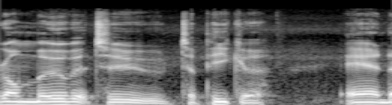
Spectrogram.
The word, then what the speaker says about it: Topeka: And so that's how you say it, Topeka.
